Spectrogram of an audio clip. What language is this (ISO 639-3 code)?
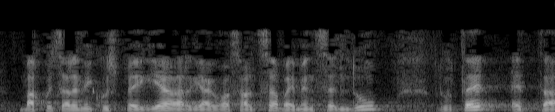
eus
